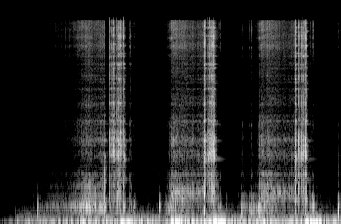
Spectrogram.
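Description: A long black knife slices repeatedly through a solid figure-eight shape of purple and white kinetic sand. Each cut makes a soft, grainy scraping hiss that builds to a brighter crunchy rasp as the blade passes through, with faint low taps between strokes.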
